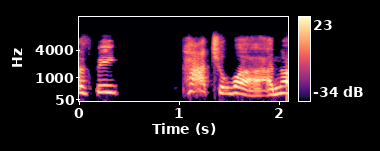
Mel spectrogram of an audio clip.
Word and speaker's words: patois: Because she be teaching us how to speak Patois. I know how to pronounce it now. I was calling it patio to look like that's the way it's spelled patio, but it's patois.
